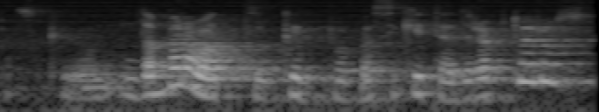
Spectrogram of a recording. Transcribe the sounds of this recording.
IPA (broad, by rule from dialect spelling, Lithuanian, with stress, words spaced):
ˈpɑːskʊɪ ˈjɛʊ dɐˈbɐr ʋɐt ˈkɐɪp pɐˈsʲɪkʲɛɪtʲɛ dʲɪˈrʲæːktoːrʲʊs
